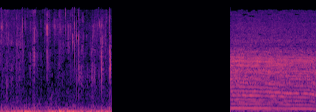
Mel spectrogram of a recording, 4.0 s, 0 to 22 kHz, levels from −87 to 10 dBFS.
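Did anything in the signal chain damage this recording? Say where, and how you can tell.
Yes. The input feeding the recorder was likely interrupted, through a lost device connection, a failed link or a brief mute, while the capture stage kept writing silence. The result is an audio dropout to silence from 1.39 s to 2.88 s. The sound stops abruptly mid-flow and returns just as abruptly about 1.49 s later. The gap is silent with no room tone or noise floor underneath it, which points to missing input rather than a quiet passage. Whatever occurred during that stretch is lost.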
